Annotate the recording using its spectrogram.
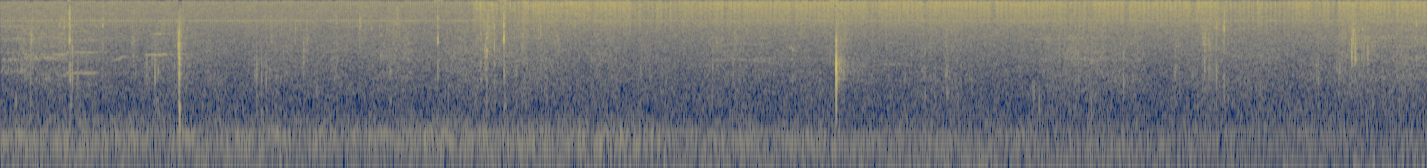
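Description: Steady low rumble of handling noise on a handheld camera moving through the woods, with scattered small clicks and snaps. A sharp tick comes about a second in and a louder one about six seconds in.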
